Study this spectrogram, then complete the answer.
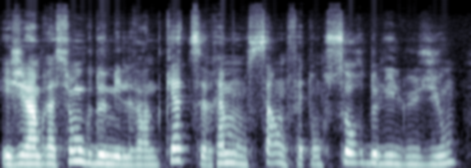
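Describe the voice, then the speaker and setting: Soft-spoken woman giving a tarot reading. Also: medium pitch, fast. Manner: soft-spoken, dropping to murmurs and whispers, bursts of excitement. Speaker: tarot card reader and medium. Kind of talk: casual spiritual card reading.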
